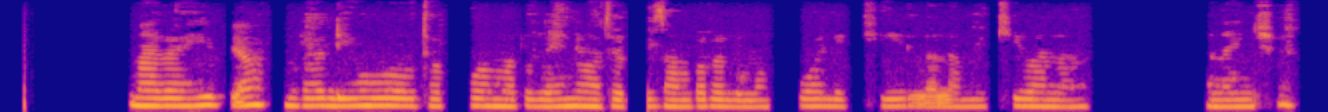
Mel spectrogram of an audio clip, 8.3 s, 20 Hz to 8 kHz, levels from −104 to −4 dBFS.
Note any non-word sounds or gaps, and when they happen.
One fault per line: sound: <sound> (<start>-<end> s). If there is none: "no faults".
sound: dropout (3.9-4.1 s)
